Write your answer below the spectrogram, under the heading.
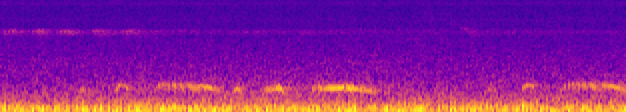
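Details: Spotted dove calling in overcast weather near Tangerang as a decoy draws a large target bird; quiet paired coos, a clipped note then a longer falling coo, repeated, with low droning noise throughout.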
